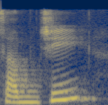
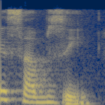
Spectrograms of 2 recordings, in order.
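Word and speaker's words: सब्ज़ी: So many just think what is the pronunciation like here, z or j. So in India we do not, it will not matter that much. We say sometimes sabji, sometimes we say sabzi.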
